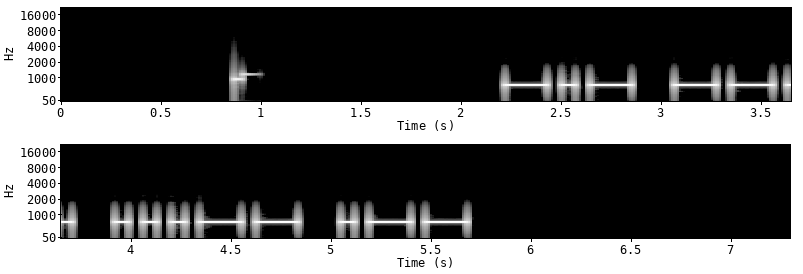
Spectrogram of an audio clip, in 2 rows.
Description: Morse code, heard as a keyed tone, about 17 wpm, 700 Hz. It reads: KG3W
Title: NA SOTA Chaser Callsigns 17wpm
